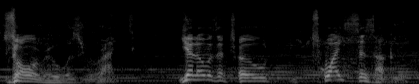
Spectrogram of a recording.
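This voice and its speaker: A man's voice: fairly high pitch, wildly swooping pitch, a little slow, music in the background. Scornful, echoing male hunter. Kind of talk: video game dialogue acting.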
